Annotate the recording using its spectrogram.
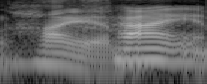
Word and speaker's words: Haim: Haim. I know I always say it wrong. Haim. – They say it's like L'Chaim, but Chaim. Lose the L.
